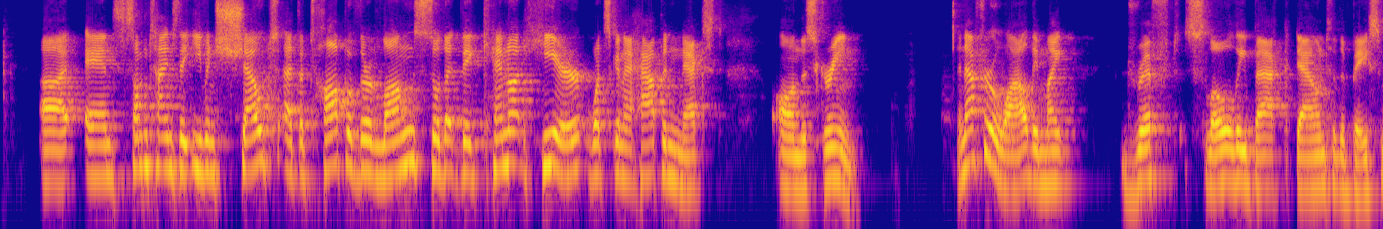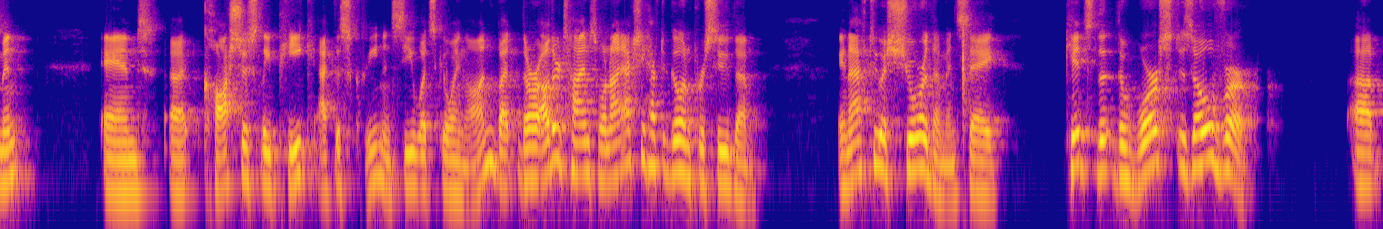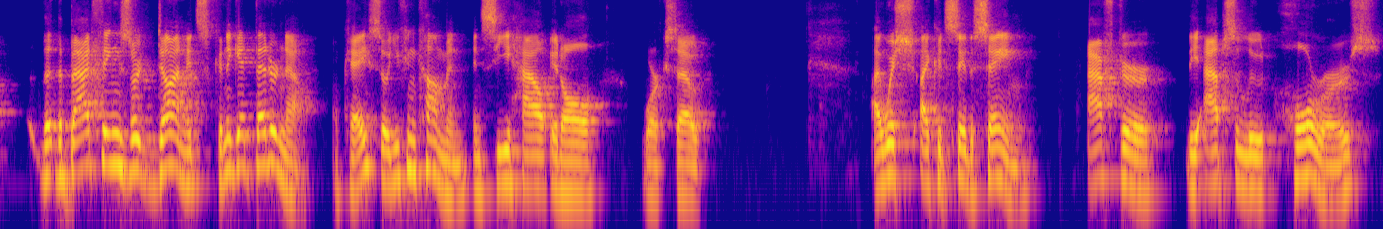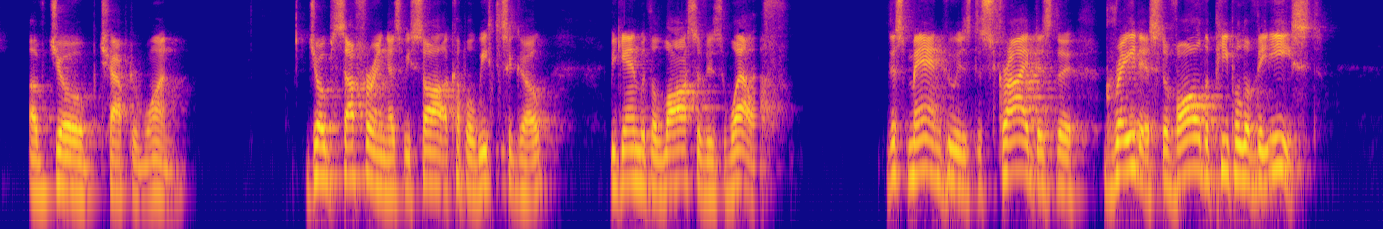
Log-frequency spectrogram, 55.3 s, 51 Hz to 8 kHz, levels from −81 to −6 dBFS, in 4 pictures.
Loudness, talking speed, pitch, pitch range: -16 LUFS, 165 wpm, 150 Hz, 130-180 Hz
